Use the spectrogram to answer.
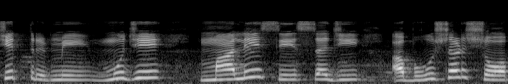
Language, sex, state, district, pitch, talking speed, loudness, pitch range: Hindi, female, Madhya Pradesh, Katni, 230 Hz, 105 wpm, -19 LUFS, 215-295 Hz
